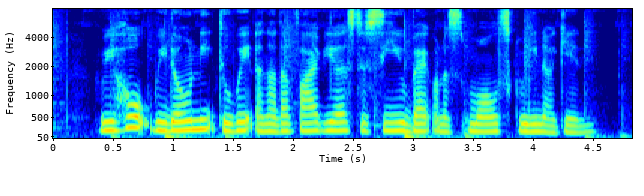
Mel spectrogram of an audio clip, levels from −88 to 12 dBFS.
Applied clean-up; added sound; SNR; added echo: none; Drum kit; 18 dB; none.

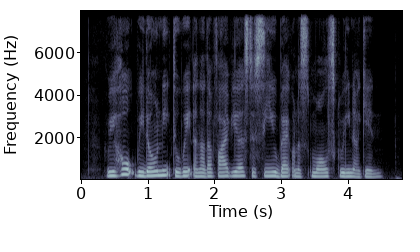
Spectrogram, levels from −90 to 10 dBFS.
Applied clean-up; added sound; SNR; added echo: none; none; none; none.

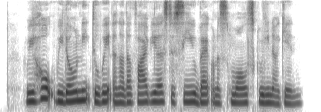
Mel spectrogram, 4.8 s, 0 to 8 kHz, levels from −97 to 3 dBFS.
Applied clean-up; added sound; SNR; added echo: neural mask model Resemble Enhance denoiser.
